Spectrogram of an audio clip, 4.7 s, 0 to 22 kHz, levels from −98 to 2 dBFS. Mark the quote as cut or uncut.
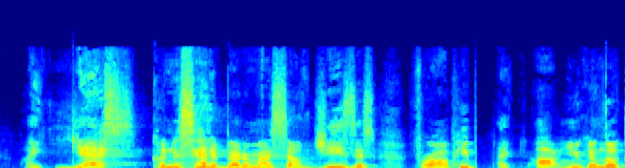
cut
